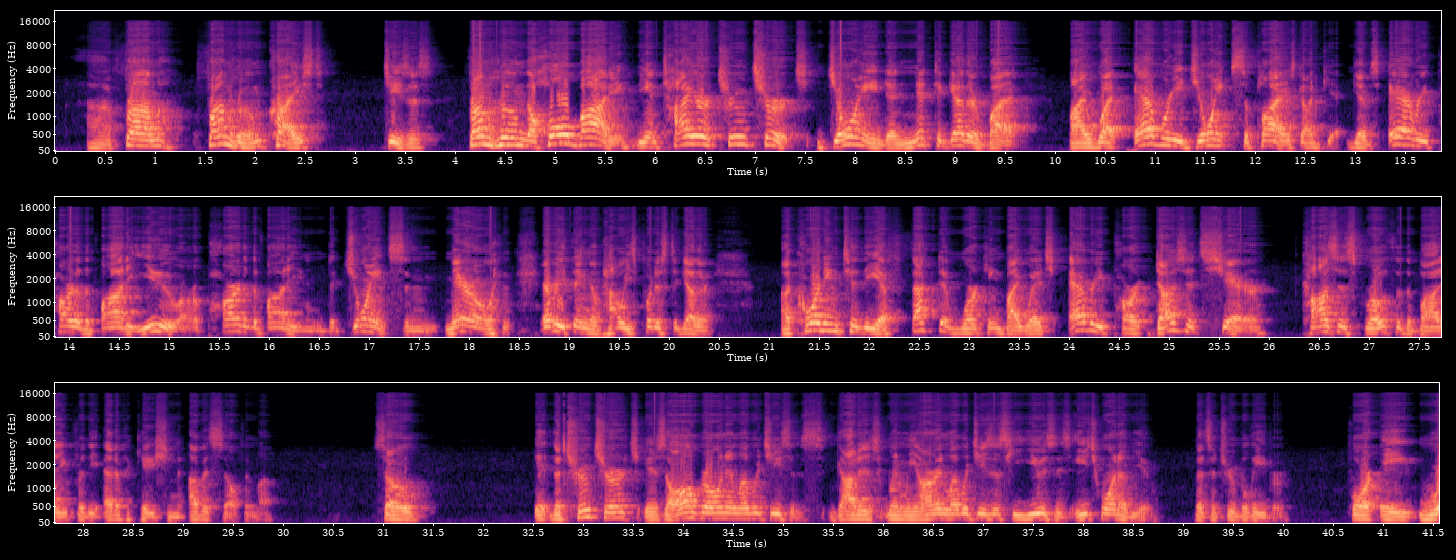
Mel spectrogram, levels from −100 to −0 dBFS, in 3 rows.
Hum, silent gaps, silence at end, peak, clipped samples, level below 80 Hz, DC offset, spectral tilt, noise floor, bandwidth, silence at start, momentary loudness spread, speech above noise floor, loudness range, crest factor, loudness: none; none; 0 s; -6 dBFS; under 0.1%; -60 dBFS; under 0.1%; -7 dB/octave; -73 dBFS; 16 kHz; 0.35 s; 11 LU; 53 dB; 6 LU; 16 dB; -20 LUFS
